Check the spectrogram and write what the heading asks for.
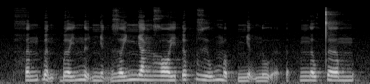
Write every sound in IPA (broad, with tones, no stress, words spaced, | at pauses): hə˨˦n ɓə̰˧˨nɓə˨˦j nɨ̰˧˨ə̯ɲa̰˧˨ŋ ɣə˨˦jɲa˧ŋ ɣɔ˧jɗə˦˥p̚ɣɨ˨˦wmə˨˩p̚ ɲɛ̰˧˨wnṵ˧˨ə̯ʔ | ŋə˨˦wt̪ə˧m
